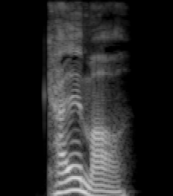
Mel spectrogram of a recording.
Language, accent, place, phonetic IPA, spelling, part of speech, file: German, Germany, Berlin, [ˈkalmaʁ], Kalmar, noun / proper noun, De-Kalmar.ogg
- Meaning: squid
